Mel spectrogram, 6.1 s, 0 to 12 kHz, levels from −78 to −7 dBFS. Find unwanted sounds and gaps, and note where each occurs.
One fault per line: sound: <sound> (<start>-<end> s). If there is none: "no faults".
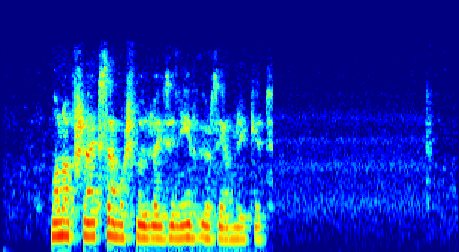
no faults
